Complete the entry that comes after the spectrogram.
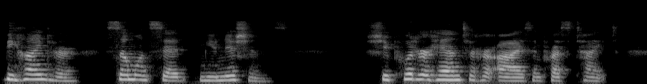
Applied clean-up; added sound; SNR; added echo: none; none; none; none.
